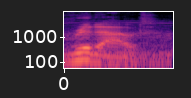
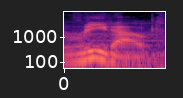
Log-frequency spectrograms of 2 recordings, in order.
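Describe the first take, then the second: First: The first syllable sounds like 'rid'. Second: The first syllable sounds like 'read'. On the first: This is the intended pronunciation. "It's supposed to be pronounced" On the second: This is the speaker's own habitual pronunciation. "but I pronounce it Readout"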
